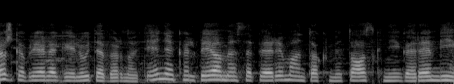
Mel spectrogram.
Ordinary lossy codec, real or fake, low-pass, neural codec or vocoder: AAC, 32 kbps; fake; 7.2 kHz; vocoder, 22.05 kHz, 80 mel bands, WaveNeXt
